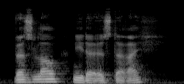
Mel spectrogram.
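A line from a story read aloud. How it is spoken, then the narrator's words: Dry question. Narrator (German): fragte er trocken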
